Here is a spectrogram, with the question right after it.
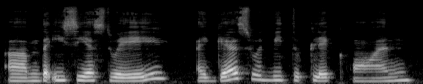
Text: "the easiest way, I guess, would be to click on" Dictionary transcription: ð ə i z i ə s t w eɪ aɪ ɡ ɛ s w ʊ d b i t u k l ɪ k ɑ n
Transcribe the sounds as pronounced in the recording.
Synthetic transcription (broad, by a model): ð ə i s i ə s t w eɪ aɪ ɡ ɛ s w ʊ d b i t u k l ɪ k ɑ n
